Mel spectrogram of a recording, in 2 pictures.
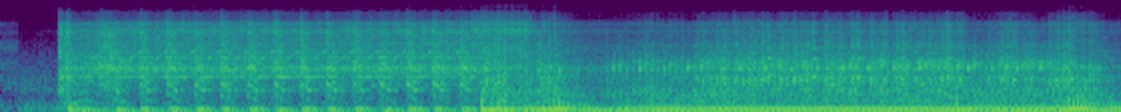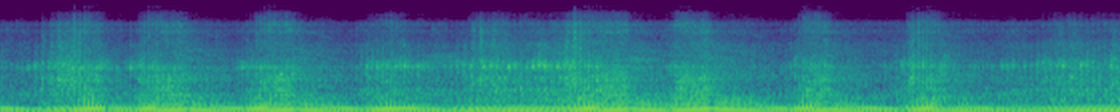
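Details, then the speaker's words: Suzuki Vitara TD first startup after gearbox install and new exhaust with welded-in hot dog muffler: about two seconds of rhythmic cranking, then the diesel catches with a few blips, quieter, rolls a bit of smoke. Normal start and idle. "It's a lot quieter now with that hot dog in it. Rolls coal a bit."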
